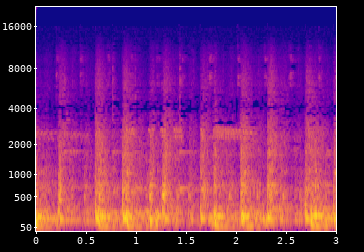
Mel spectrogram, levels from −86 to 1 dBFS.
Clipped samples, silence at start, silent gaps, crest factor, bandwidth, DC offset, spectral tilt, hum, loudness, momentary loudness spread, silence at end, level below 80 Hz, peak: under 0.1%; 0 s; none; 16 dB; 11.5 kHz; under 0.1%; -7.5 dB/octave; none; -17 LUFS; 5 LU; 0 s; -28 dBFS; 0 dBFS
